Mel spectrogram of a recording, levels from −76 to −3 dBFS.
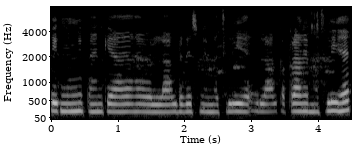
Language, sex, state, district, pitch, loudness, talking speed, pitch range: Hindi, female, Bihar, Kishanganj, 205 Hz, -35 LUFS, 240 wpm, 200-215 Hz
